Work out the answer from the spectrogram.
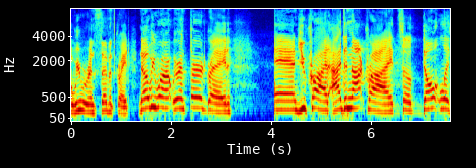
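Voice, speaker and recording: An animated male pastor telling a story from the pulpit with a bright, forceful voice. He acts out the voices of the people in his story, and his pitch sits a little high for a man. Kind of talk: sermon with personal story. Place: church sanctuary.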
